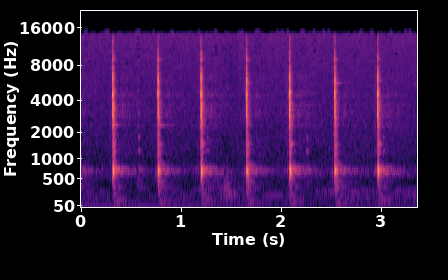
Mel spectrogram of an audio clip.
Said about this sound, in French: Tic-tac est le son qui nous a dit que le temps passe sans s'arrêter.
